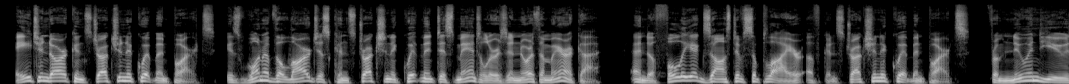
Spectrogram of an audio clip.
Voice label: English Voice Over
